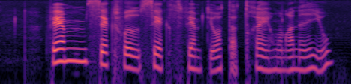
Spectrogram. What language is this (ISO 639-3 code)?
swe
